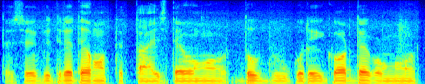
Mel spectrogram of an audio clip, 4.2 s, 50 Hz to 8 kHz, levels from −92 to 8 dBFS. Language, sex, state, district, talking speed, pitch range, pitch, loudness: Chakma, male, Tripura, Unakoti, 140 wpm, 85-90 Hz, 85 Hz, -19 LUFS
